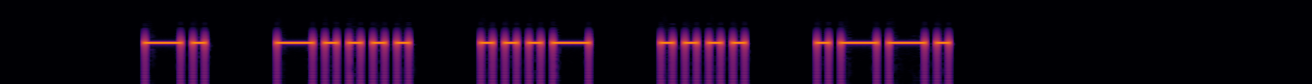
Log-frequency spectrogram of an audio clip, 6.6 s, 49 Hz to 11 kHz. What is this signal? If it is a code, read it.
Morse code, heard as a keyed tone, about 20 wpm, spaced as for 14 wpm, 700 Hz. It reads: N6VHP
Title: 193 Lesson 31g - Letter v - Call Signs 20wpm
